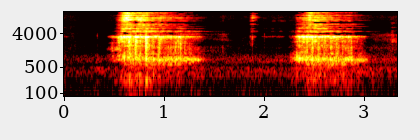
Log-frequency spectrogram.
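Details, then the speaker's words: Yamaha clutch hub, turned by hand with the thrust plate missing: two short metallic scraping rings as the hub face rubs; the thrust plate keeps the hub from sitting deeper into the clutch. Finding: clutch hub rubbing from missing thrust plate. "you can hear it rubbing so that thrust plate is very very important it's the difference between that face rubbing and it being further into the clutch"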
